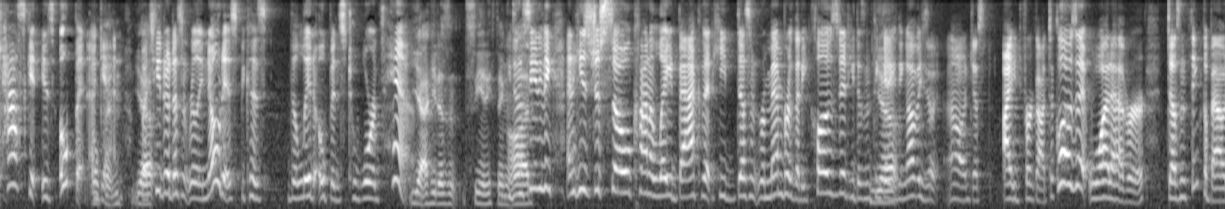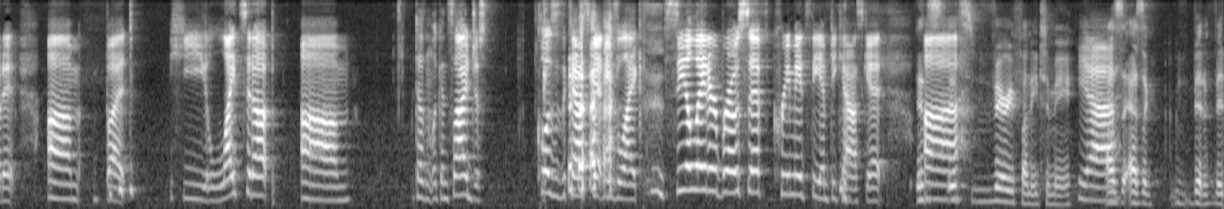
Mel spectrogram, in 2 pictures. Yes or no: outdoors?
no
